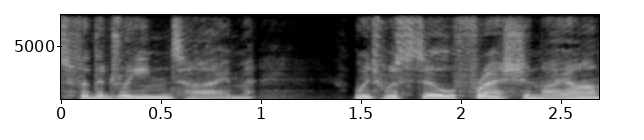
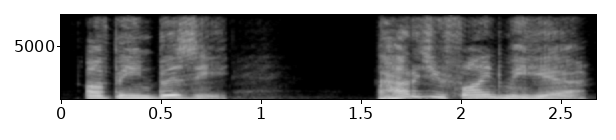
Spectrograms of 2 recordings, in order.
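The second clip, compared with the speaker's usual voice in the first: brash tough woman's voice; Roxy Hazard voice; 11 semitones higher than usual. Acted.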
